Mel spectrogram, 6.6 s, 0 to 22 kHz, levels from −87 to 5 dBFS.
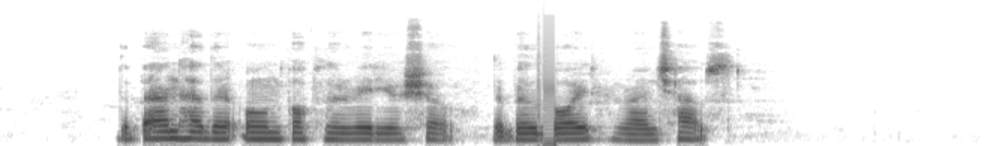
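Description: A speech recording with one intermittent contact fault between 3.59 and 3.73 s. In that span the signal drops out for about 78 ms, with a burst of crackle as the connection breaks and again as it remakes, and faint hiss while the path is open. The cause is a loose plug or cable conductor momentarily losing contact, so the audio is interrupted at the connector rather than at the source or in processing.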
